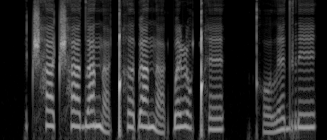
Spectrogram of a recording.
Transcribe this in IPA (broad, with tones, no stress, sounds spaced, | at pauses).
t͡ʃʰ a˥ t͡ʃʰ a˥ d a˥ n̪ a˩ ǃʰ ɐ˥ ɗ a˥ n a˩ k͡p ɐ˥ ɭ ɔ˦ ǃʰ ɛ˦ | kʰ ɔ˩ l ɛ˦ d r e˥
